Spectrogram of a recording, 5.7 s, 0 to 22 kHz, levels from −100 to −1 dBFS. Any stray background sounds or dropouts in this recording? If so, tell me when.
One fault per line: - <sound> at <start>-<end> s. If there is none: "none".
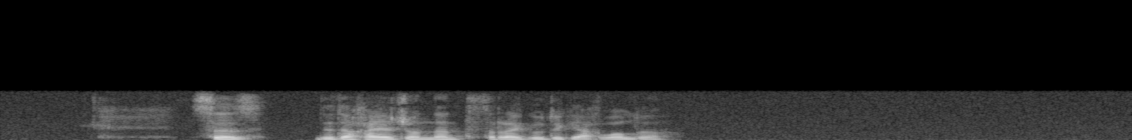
none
